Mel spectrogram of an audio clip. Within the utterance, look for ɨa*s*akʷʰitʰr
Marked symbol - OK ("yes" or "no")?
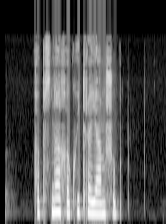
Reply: no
